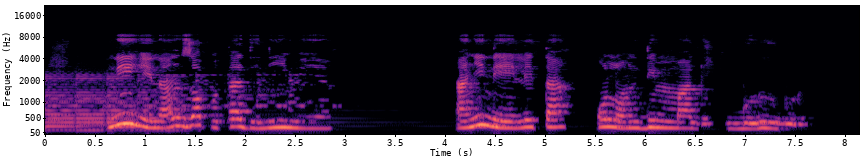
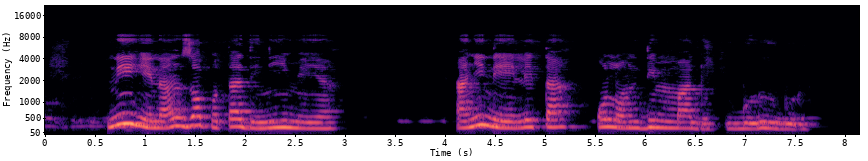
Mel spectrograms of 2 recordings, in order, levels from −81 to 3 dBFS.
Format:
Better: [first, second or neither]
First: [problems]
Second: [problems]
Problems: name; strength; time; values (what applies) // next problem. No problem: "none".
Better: second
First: noise reduction (classical method spectral subtraction)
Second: none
